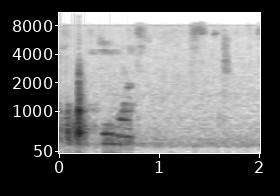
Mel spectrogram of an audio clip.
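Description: Two sharp knocks about a quarter second apart, followed by a brief voice sound.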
